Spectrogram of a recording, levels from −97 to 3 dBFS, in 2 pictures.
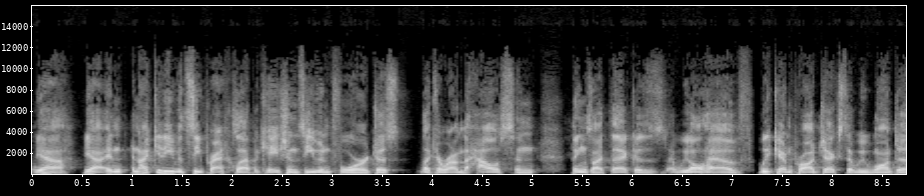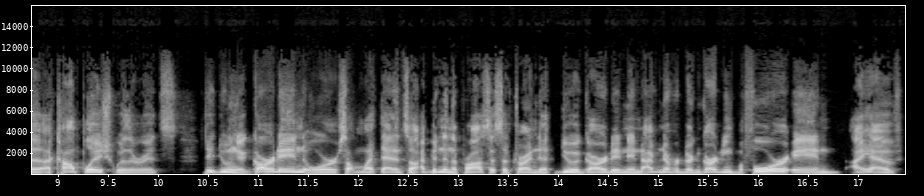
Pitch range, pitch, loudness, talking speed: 100-120 Hz, 110 Hz, -17 LUFS, 215 wpm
